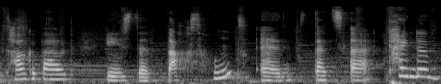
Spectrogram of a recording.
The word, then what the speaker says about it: Dachshund: It's similar. Dachshund, but you have more of like a dachs.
